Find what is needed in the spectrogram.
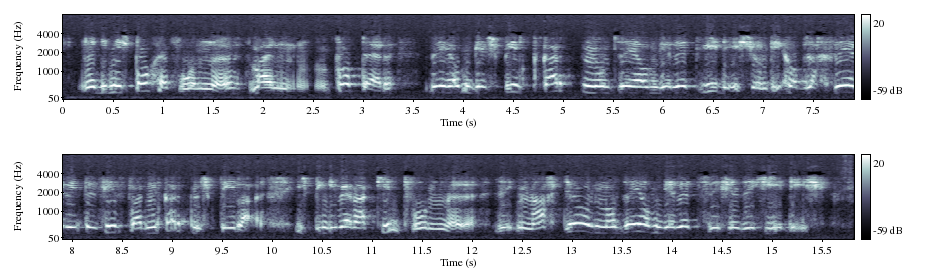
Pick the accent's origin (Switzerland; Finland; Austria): Finland; Vyborg; born there; German is a second language; now in Turku, Finland; Ich bin geboren in Finnland, in Viipuri. Das ist eine Stadt, was gehört heutzutage Russland.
